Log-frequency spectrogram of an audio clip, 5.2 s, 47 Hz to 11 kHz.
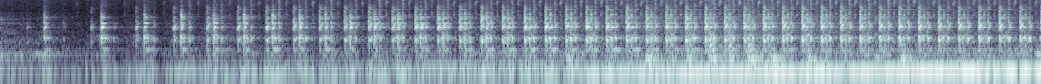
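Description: A small Jensen 85BB toy steam engine runs on compressed air. Its quick, even chuffing starts slow, then speeds into a rapid mechanical patter, and a low air hiss joins partway through.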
